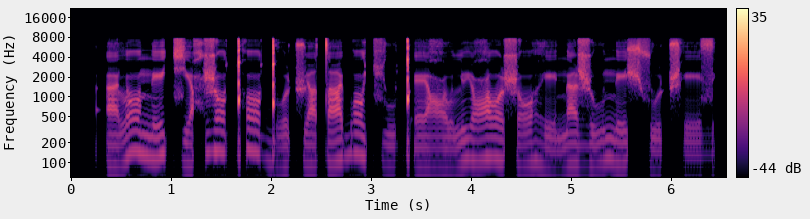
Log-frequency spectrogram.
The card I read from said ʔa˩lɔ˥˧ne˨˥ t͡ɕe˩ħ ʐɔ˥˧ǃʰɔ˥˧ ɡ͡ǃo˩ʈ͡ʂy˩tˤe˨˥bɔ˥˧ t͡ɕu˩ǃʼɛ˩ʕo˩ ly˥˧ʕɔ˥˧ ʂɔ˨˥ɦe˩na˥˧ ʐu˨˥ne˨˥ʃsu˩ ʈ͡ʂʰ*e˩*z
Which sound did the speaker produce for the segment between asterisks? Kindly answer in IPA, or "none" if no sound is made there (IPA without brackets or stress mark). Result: e˩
